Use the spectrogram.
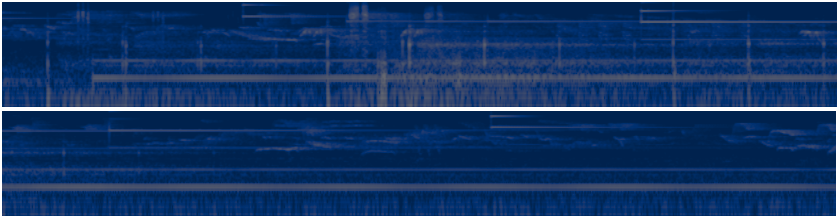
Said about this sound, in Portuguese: Sinos tocam e uma divina presença começa a se aproximar.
